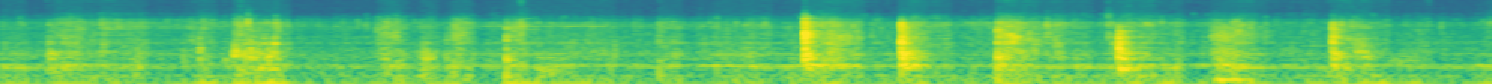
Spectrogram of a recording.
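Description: A spoon stirring a thick mushroom and pea curry in a steel pan, scraping and knocking against the metal in quick strokes from about halfway through, over a faint sizzle.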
